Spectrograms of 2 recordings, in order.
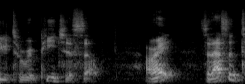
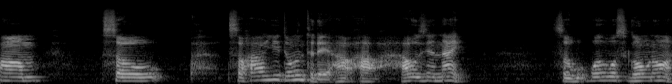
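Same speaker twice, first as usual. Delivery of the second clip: subdued, low-energy, held-back voice, not projecting; 4 semitones higher than usual. Showing men the wrong way to speak to women; subdued, low-energy. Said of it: "not projecting themselves, of being too low energied, too subdued".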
